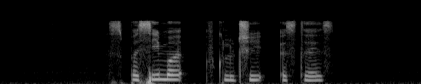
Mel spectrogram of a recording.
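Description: At 3.28 s the speech lurches forward slightly, as if a sliver of sound had been snipped out. This is compressed frames skipped: one frame of the encoded audio, missing from the file or refused by the decoder as damaged, never played. A frame length of 23.2 ms fits a 1024-sample frame at 44.1 kHz, so around 20 ms of sound drops out.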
